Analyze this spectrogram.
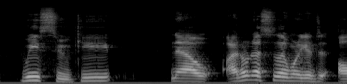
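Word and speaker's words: ウイスキー: Now the first word I think shouldn't be surprised is whiskey, which in Japanese you say wisugi.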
